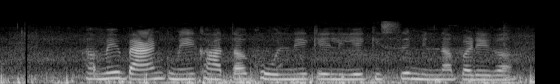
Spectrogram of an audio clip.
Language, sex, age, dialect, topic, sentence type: Hindi, female, 18-24, Awadhi Bundeli, banking, question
